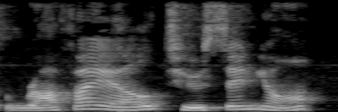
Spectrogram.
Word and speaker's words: Raphaëlle Tousignant: and this week we have one Woman of the Week, and that is Raphaëlle Tousignant. Ooh, killing it with the pronunciation. Oh, French pronunciation there.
